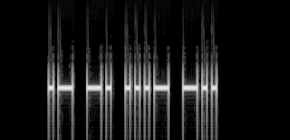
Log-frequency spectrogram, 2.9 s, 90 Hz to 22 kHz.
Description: Morse code, heard as a keyed tone, about 25 wpm, 700 Hz. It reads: ANVD
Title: All Cut Numbers - 4-Digit 25wpm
